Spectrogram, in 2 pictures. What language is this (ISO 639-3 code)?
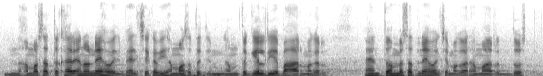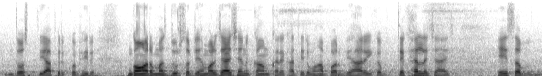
mai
